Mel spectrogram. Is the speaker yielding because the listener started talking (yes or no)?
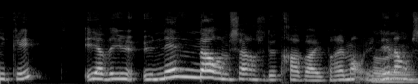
no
